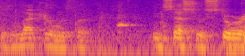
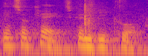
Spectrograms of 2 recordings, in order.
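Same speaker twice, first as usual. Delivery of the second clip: soothing reassurance; 8 dB quieter than usual. Retold or imitated. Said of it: "I go".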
